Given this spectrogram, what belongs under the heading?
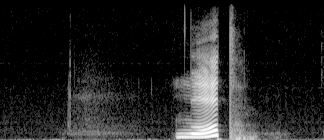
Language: Norwegian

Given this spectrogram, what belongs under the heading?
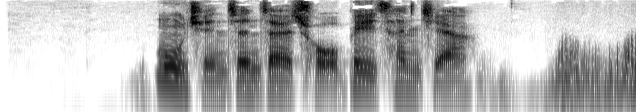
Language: Chinese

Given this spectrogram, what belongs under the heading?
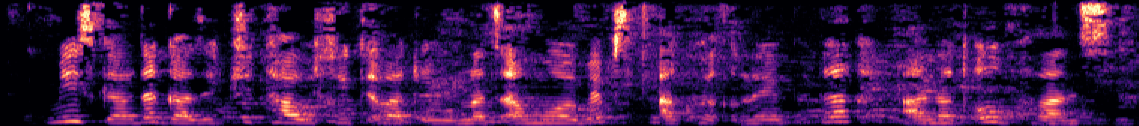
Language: Georgian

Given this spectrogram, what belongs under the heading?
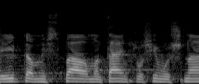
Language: Hebrew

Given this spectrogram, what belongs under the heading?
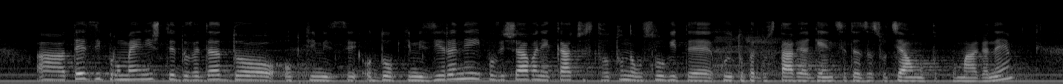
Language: Bulgarian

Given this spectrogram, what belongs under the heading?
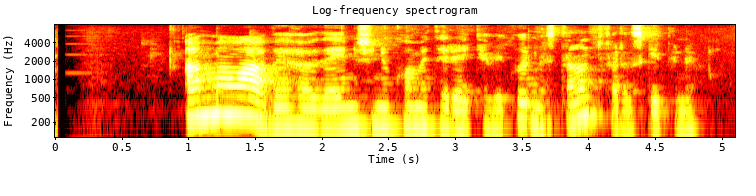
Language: Icelandic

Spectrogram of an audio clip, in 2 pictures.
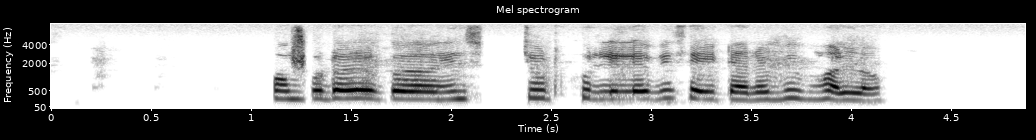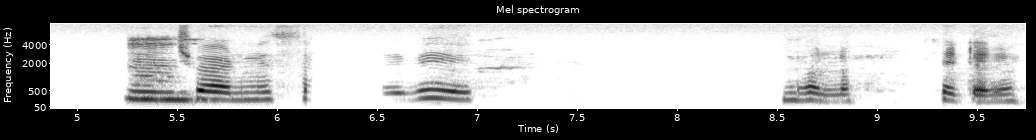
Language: Odia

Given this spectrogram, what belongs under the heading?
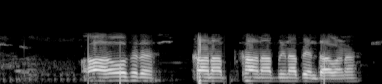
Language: Punjabi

